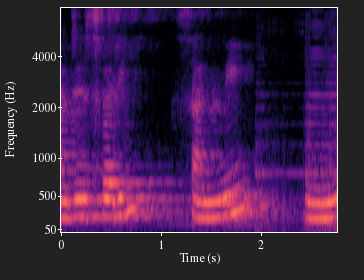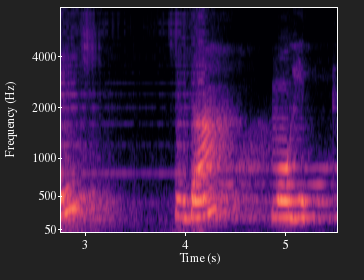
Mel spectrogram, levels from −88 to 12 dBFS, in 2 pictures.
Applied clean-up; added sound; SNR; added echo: neural separator model SepFormer DNS4.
